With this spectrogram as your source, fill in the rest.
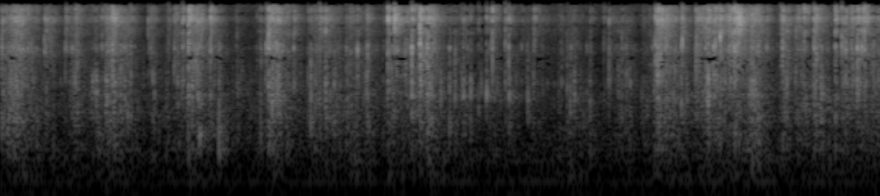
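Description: A plastic film ramen packet with noodles inside, resting on a wooden table, is pressed and crinkled with the fingertips. The result is a dense, bright, steady crackling crinkle with no low end, swelling louder in bursts as the film is squeezed.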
